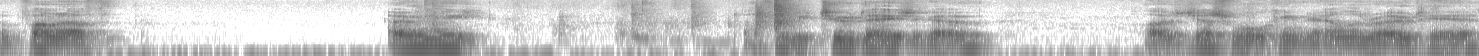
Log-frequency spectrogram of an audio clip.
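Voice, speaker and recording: Long, frequent pauses break up a man's speech, which moves at a moderate pace. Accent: English. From Peterborough, England. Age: 80s+. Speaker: property surveyor. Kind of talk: oral history interview answer.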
